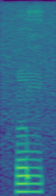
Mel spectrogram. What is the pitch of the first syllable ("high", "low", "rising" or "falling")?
high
